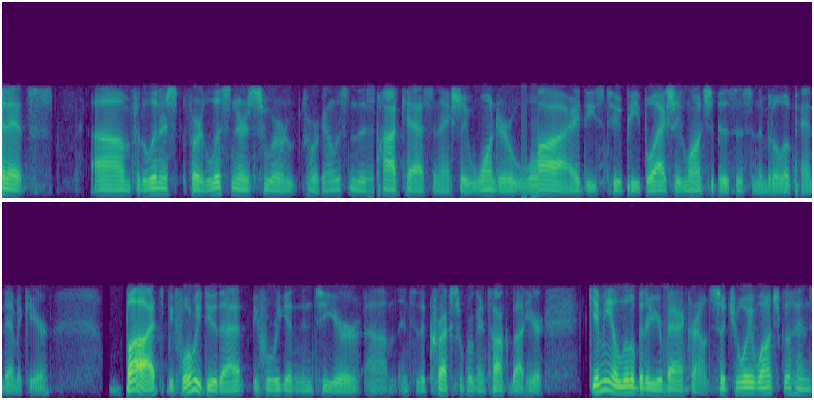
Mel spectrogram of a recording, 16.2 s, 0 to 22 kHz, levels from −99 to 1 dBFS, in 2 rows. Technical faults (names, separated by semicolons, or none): packet loss with last packet repeated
